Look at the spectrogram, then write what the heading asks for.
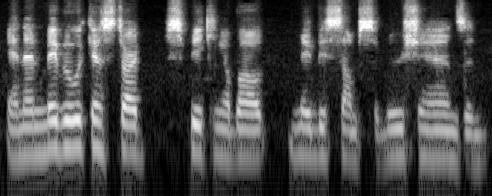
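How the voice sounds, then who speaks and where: A man hosting a podcast, framing his questions in a halting way with many restarts. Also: on the high side, fairly even intonation, a bit bright, no room sound, poor audio. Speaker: podcast host. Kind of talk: casual interview questions.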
